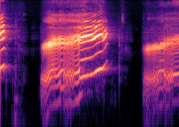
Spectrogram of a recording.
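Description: A voice imitating a rumbling stomach with drawn-out, wavering moans and groans, two loud sustained bursts separated by a brief pause, with no other talk.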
